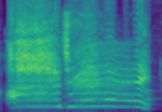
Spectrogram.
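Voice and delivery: high-pitched coach scream; Coach Flan. Retold or imitated. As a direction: yell the name like an angry coach. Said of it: "so it's kind of a high-pitched scream".

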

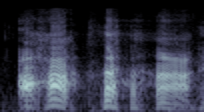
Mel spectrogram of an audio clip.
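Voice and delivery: high loud gleeful cackle; real giggling glee; cackling laugh. Real, not acted. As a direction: burst into a mischievous laugh. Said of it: "I'm laughing 'cause it's hilarious".

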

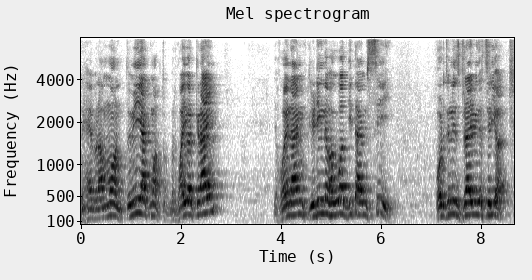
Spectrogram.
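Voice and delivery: loud, high, declaimed dialogue; impassioned retelling. Retold or imitated. Preacher acting out Mahaprabhu questioning the weeping Brahmin, loud and impassioned. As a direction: call it out to the whole gathering.

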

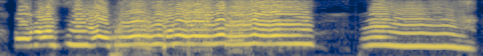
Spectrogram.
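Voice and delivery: real distressed wailing. Real, not acted. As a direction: wail as you lament being abandoned. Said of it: "I understand how you feel".

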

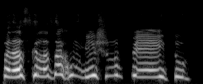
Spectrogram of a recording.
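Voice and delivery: high, tearful voice; real choked-up crying while talking; nearly crying. Real, not acted. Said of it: "tô quase chorando". (voz de choro, emocionada)

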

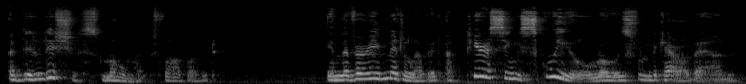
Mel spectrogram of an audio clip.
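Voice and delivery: plain reading voice

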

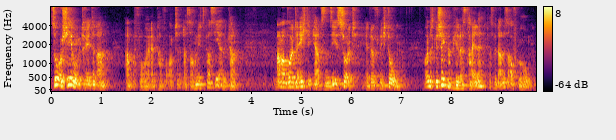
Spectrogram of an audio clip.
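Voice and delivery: acted fatherly announcement; father's speech. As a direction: address the family like a father laying down rules. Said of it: "die Ansprache des Vaters".

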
